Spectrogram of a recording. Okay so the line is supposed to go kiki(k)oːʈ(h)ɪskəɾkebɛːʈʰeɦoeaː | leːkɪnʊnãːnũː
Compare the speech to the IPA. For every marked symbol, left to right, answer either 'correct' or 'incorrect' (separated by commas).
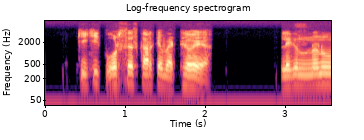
correct, incorrect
